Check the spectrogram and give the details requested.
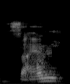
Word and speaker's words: Zion: I think the uh you're supposed to say it like Lion Zion if not you sound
